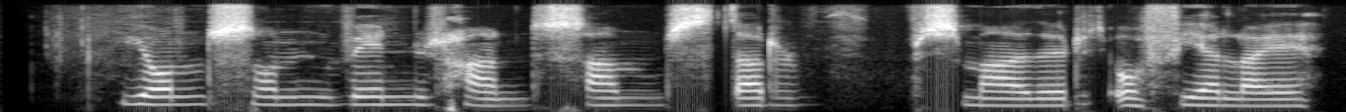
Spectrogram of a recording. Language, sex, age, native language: Icelandic, male, 11, Icelandic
